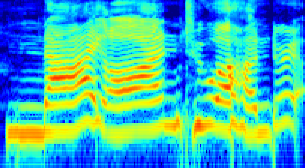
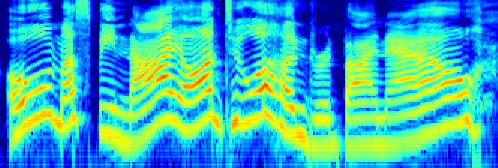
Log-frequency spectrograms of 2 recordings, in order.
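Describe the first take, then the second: First: Slow and louder, savoring the drawl; mock drawl. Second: Slow hammed drawl; drawled original. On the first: Podcaster repeating the drawl, slow and loud. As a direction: stretch it out like an old-timer. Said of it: "repeats the drawled line". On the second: First telling of the line, slow drawl. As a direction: drag the words out lazily. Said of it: "he says".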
